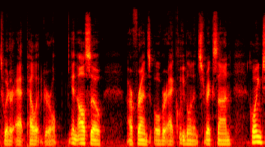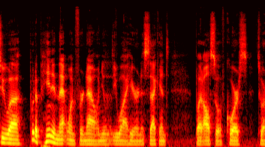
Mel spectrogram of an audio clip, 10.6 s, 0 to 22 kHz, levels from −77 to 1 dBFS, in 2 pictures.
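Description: AAC frame loss with concealment occurs at 3.59 s and again at 7.39 s. The decoder lost coded frames and filled each gap by reusing the last good spectrum with altered phase or smoothed energy. The first gap lasts about 43 ms, which fits a single lost frame, and sounds like a brief smeared, noisy blur. The second runs from 7.39 to 7.59 s, about 128 ms, which points to three consecutive frames, and it produces a longer phasey, washed-out patch.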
